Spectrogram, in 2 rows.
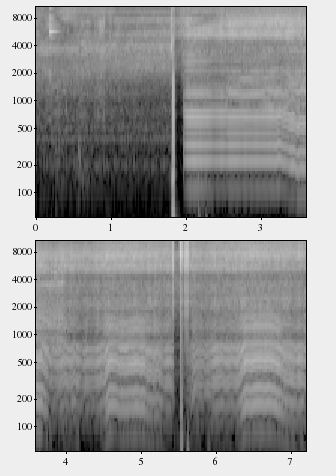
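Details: EWM Tetrix XQ 230 Puls AC/DC Expert 3.0 TIG welder, pulsed: soft steady buzzing arc with slightly wavering pitch, no crackle, almost no noise; welder notes occasional small arc clicks of unknown cause. Smooth normal pulsed arc.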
